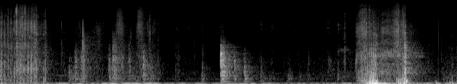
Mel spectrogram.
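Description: A deck of cards is shuffled by hand in a few short riffling bursts with pauses between them, close and fairly loud, and nobody talks.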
